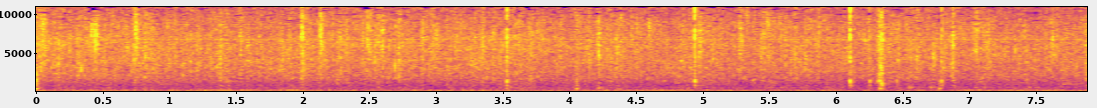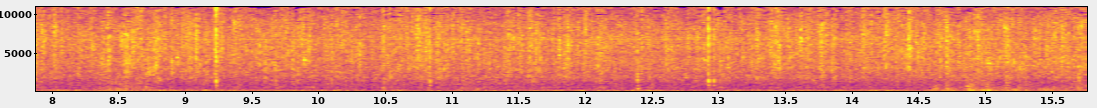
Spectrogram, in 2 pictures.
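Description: Heavy rain from a severe storm pours down continuously, a dense loud roar of drops with occasional sharper splatters and no voices.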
